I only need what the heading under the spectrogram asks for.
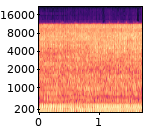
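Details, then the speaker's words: Champion 3400-watt dual fuel RV generator on propane in econo mode, at lower rpm than full blast, running the RV air conditioner and battery charger (114 volts inside). Steady, even low hum with no surging. Normal running under load. "So it's running just fine. It's running on propane and it's on econo mode. So these RPMs are a little bit lower than what it would be if it was on full blast."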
